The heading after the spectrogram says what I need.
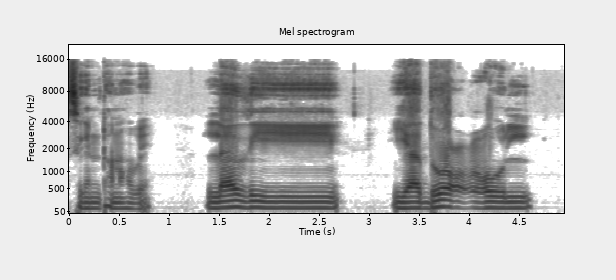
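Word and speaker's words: يَدُعُّ: লাযী ইয়াদউল আমরা অনেকে বলি ইয়াদুল কিন্তু এখানে নেই। ইয়াদউল আইনের উচ্চারণ গলার ভেতর থেকে উচ্চারিত হবে, একটু চাপ দিয়ে উচ্চারণ করবেন তাহলে উচ্চারণ হবে।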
